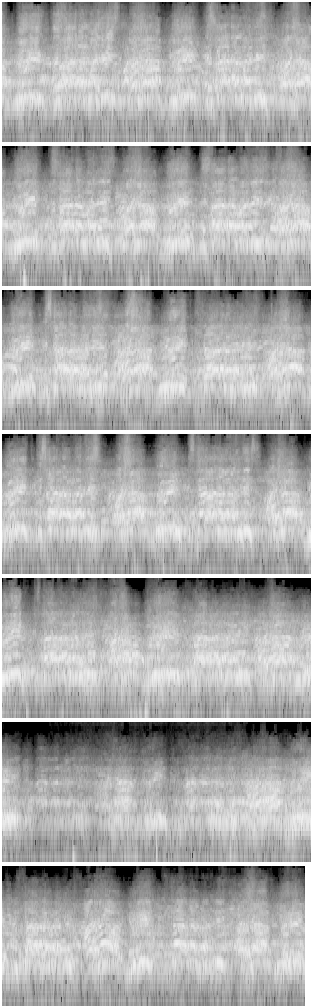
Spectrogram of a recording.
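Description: A large crowd of protesters shouting together, loud and continuous. It drops off briefly about three-quarters of the way through, then picks up again.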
